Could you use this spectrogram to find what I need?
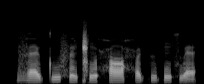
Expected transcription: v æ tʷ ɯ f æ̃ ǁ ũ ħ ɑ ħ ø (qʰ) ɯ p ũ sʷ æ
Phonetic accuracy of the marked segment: incorrect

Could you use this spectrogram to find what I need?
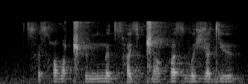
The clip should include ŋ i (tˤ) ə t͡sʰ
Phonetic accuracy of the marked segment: incorrect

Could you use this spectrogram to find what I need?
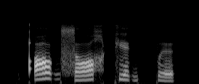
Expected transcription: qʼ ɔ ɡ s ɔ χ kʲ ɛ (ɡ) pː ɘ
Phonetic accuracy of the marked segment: correct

